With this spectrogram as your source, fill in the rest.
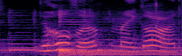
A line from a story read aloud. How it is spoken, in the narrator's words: Paton said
